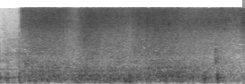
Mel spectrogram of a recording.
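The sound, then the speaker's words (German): A hand sifts through a bath of cherry pits, producing a dense, continuous rattling rush of countless small clicks that starts abruptly and stays fairly steady and loud for about two seconds. “Was machen die Kirschkerne? Also es hört sich erstmal grandios an.”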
